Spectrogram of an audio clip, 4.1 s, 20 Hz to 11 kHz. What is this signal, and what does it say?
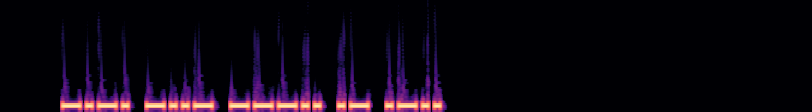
Morse code, heard as a keyed tone, about 39 wpm, 700 Hz. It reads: CX8AL
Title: DXCC-100 Call Signs - 5 Characters - 40wpm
